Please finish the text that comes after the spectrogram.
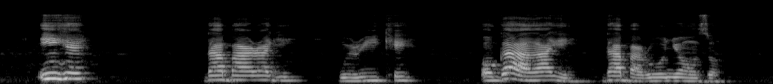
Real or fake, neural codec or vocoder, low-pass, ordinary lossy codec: real; none; none; none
